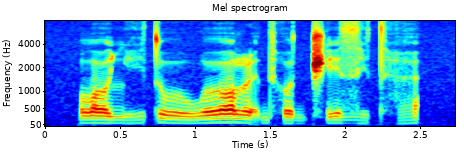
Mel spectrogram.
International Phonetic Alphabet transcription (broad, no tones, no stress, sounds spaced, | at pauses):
lˠ ʊː ʎ i̤ t uː w ʊː lˠ ɭ ḭ d h ʊ d t͡ʃʼ i z i̤ t h æ̤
